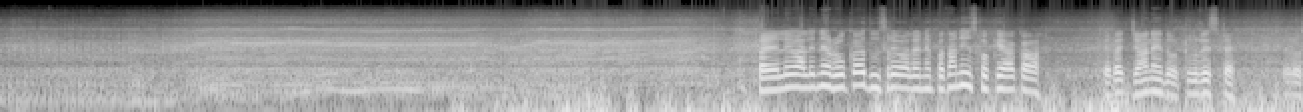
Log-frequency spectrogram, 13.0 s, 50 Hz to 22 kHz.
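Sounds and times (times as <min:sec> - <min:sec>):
motorcycle engine accelerating: 0:00.0 - 0:13.0
wind rumble on microphone: 0:04.4 - 0:13.0.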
